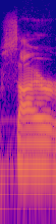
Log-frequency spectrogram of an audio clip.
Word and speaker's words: Seir: back to Seir, where, is that how you say it, S-E-I-R, Sire or Seir, however you want to say it,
